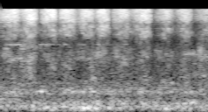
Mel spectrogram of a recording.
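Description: Near silence: room tone with a faint, even rubbing or scratching, about five strokes a second.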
